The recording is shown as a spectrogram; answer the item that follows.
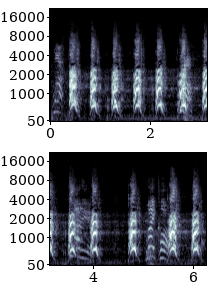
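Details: Belgian Malinois, a hard police-style bite-and-hold dog, in protection training on car apprehension scenarios with a decoy, barking fast and steadily: about fourteen sharp loud barks, roughly two per second, with a brief pause near the end.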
